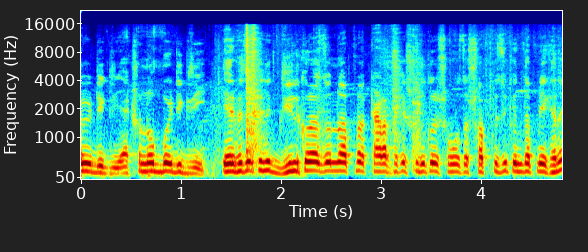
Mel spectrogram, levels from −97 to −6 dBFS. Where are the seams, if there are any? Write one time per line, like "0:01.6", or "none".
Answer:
0:01.2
